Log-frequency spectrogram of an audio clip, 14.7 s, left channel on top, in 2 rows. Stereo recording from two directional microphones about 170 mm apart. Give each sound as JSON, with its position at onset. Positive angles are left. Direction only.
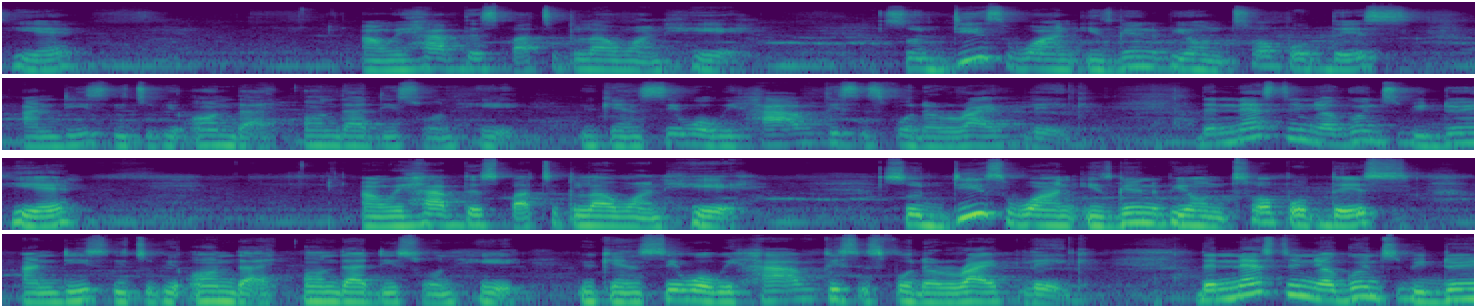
{"t": 0.0, "sound": "speech", "side_deg": -45}
{"t": 1.8, "sound": "speech", "side_deg": -35}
